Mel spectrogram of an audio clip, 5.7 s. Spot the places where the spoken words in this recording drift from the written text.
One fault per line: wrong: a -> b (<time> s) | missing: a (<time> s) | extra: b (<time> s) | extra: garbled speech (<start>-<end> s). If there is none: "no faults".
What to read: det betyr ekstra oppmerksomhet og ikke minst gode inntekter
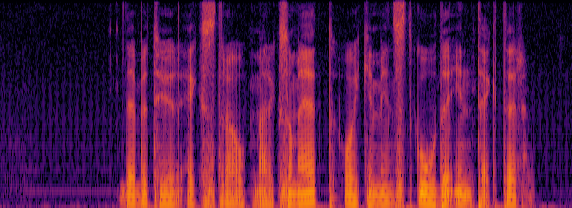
no faults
